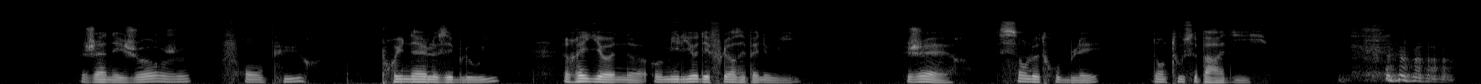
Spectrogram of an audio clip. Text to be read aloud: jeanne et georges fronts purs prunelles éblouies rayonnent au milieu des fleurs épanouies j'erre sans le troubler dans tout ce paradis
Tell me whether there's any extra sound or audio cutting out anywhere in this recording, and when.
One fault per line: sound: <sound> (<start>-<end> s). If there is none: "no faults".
sound: laugh (13.4-14.6 s)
